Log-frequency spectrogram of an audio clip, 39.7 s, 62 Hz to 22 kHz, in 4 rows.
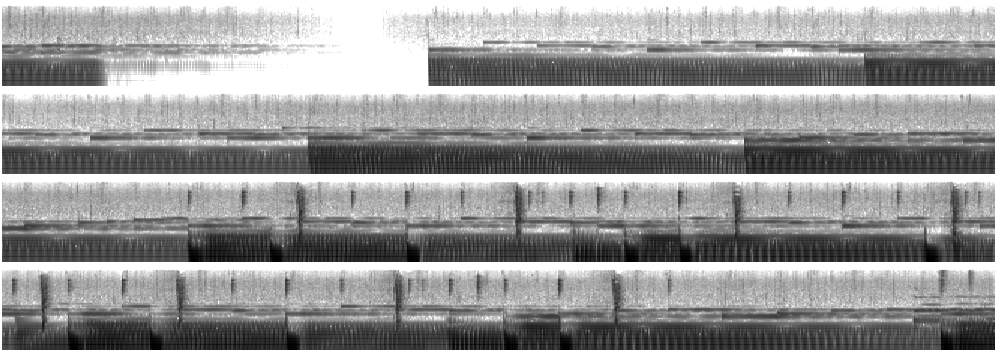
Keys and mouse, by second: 7.0-9.5 drag, 15.3 click, 17.0 click, 18.8 click, 22.1 click, 24.0 click, 26.0-27.6 drag, 30.5 click, 31.2 KP_Decimal, 39.5-39.7 drag.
